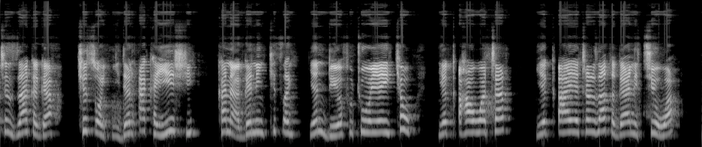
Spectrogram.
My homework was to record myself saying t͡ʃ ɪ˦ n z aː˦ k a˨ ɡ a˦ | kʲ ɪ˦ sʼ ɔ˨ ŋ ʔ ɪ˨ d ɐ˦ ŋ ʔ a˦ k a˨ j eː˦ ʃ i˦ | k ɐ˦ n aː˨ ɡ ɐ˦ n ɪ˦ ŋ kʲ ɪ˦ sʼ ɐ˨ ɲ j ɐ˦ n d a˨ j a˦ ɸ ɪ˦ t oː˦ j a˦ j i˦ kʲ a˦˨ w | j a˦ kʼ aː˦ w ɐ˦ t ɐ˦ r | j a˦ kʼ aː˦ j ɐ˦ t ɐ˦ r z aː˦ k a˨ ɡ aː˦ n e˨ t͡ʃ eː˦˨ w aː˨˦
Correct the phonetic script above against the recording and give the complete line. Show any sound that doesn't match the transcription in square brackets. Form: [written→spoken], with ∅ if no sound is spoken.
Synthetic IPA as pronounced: t͡ʃ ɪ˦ n z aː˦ k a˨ ɡ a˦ | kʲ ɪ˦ sʼ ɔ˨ ŋ ʔ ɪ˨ d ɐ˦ ŋ ʔ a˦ k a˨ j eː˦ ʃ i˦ | k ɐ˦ n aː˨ ɡ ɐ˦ n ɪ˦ ŋ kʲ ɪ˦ sʼ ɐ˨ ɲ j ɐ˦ n d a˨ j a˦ ɸ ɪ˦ t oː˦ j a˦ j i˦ kʲ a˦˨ w | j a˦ kʼ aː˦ w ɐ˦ t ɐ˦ r | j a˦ kʼ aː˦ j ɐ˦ t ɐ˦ r z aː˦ k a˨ ɡ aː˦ n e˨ t͡ʃ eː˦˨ w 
